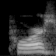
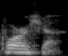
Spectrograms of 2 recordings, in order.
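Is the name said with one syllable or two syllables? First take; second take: one syllable; two syllables. First: The name is said with one syllable. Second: The name is said with two syllables. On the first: "One syllable" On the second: "or two"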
